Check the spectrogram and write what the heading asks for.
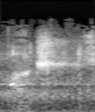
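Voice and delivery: whispered hush. Acted. Gloucester silencing everyone near the hovel, whispered.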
